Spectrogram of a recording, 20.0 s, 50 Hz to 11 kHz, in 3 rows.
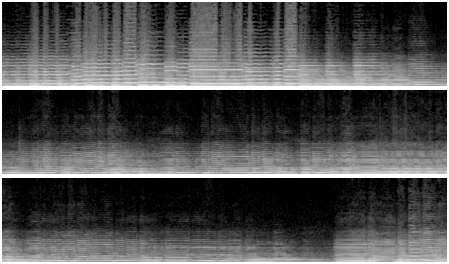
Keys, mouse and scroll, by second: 5.5-7.0 ctrl+r, 14.2 a, 16.7 ctrl+r.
